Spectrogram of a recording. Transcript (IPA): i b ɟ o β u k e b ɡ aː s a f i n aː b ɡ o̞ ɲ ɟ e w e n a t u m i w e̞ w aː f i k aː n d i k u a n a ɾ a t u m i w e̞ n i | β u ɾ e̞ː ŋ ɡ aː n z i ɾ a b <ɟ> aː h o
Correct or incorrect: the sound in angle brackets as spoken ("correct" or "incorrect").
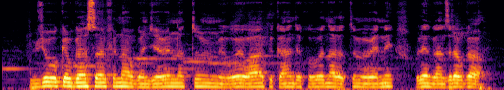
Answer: incorrect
